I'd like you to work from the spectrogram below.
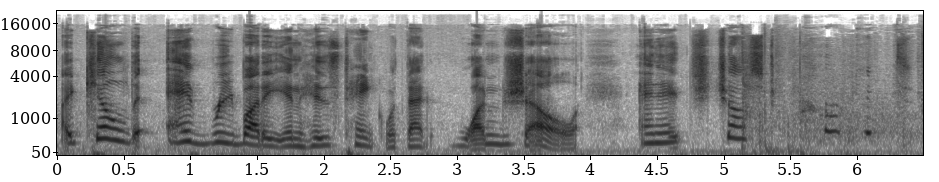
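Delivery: high, giddy laughing delight; gleeful laugh. Real, not acted. Gamer gloating to viewers after a one-shot kill, giddy laughter. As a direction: cackle over the perfect shot.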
